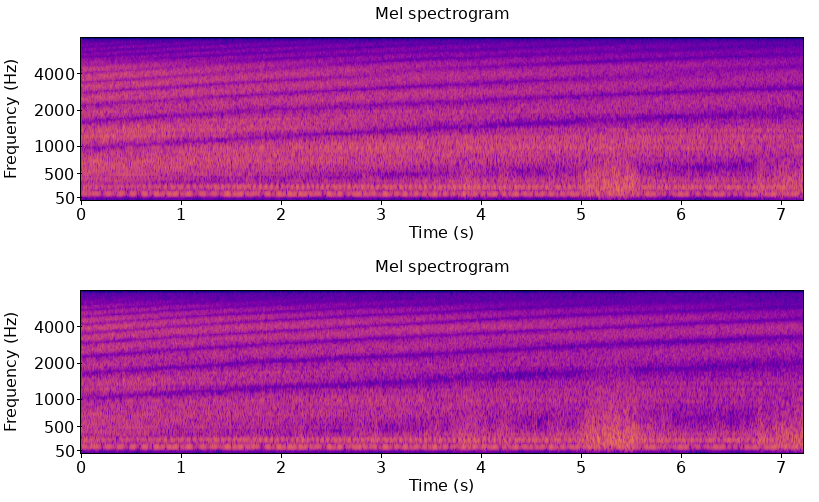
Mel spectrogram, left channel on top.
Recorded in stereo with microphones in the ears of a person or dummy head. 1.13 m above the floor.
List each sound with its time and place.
0.0 s a drone: 35° left (ahead or behind); by 7.2 s 40° left (ahead or behind)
